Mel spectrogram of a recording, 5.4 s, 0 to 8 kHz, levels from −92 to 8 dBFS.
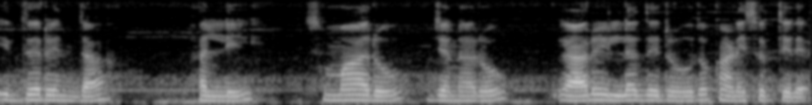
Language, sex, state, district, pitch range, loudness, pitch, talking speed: Kannada, male, Karnataka, Mysore, 115-145 Hz, -23 LUFS, 135 Hz, 75 wpm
